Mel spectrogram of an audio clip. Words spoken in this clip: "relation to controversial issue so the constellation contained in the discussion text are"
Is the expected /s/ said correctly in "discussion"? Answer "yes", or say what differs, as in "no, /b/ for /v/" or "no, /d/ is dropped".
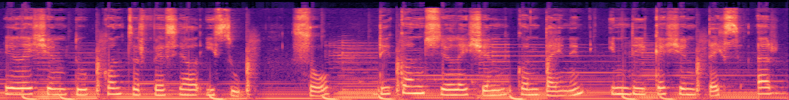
no, /s/ is dropped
